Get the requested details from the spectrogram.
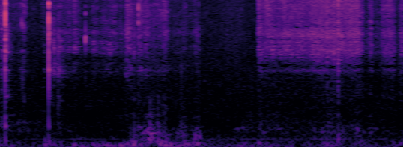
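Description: A small strainer with a fine metal mesh dome and a teal plastic rim is held over a microphone while fingernails tap and scratch the mesh. Sharp, quickly fading ticks and light taps over a low rumble give way to a steady, bright, hissing scrape in the second half.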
